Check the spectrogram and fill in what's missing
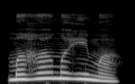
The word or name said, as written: ಮಹಾಮಹಿಮೆ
